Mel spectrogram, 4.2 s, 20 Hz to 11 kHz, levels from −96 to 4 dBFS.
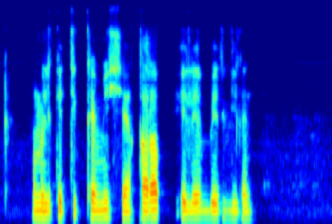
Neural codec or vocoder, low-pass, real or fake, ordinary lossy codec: none; 7.2 kHz; real; Opus, 24 kbps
